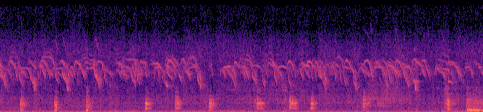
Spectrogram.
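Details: Chicken locating food for its chicks, clucking in a fairly steady series of short low notes roughly every half second, amid dense, high, downslurred chick peeps and a low hum.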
